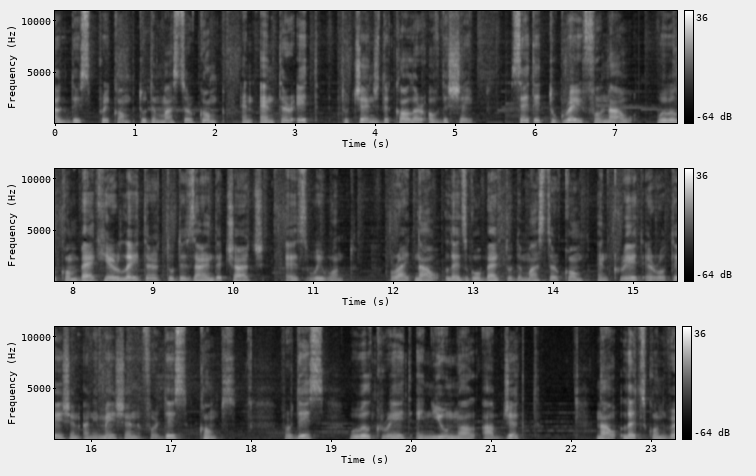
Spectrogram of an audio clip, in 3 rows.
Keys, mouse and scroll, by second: 3.3 click, 9.1-10.1 click, 13.8 click, 16.5 click, 17.5 right click, 20.6 click, 23.2 shift+click.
